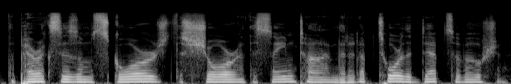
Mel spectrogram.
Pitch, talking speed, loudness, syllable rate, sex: 115 Hz, 190 wpm, -19 LUFS, 4.7 syllables/s, male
